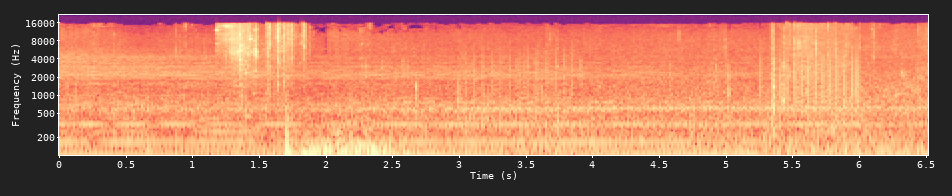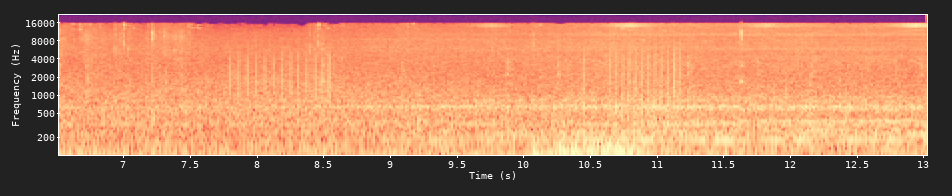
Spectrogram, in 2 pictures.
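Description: Wind blows steadily outdoors in a snowstorm.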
